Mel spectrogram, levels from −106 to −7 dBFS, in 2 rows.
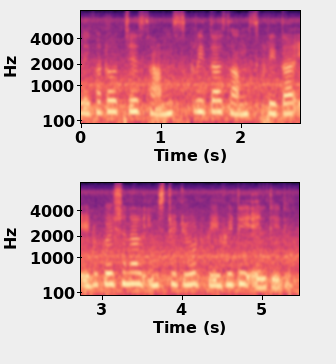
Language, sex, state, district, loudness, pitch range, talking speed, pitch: Bengali, female, West Bengal, North 24 Parganas, -15 LUFS, 230-265 Hz, 120 wpm, 255 Hz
